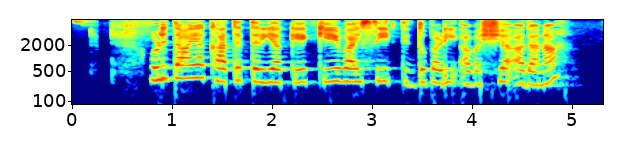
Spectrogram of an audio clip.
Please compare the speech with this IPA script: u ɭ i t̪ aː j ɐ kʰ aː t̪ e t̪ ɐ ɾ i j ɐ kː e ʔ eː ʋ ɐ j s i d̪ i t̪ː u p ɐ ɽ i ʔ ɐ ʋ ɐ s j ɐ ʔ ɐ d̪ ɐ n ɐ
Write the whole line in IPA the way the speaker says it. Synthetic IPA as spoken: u ɭ i t̪ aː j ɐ kʰ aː t̪ e t̪ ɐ ɾ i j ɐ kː e k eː ʋ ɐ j s i t̪ i d̪ː u p ɐ ɽ i ʔ ɐ ʋ ɐ ʃ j ɐ ʔ ɐ d̪ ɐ n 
